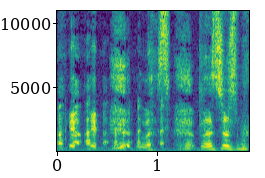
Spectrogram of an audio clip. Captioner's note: laughing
